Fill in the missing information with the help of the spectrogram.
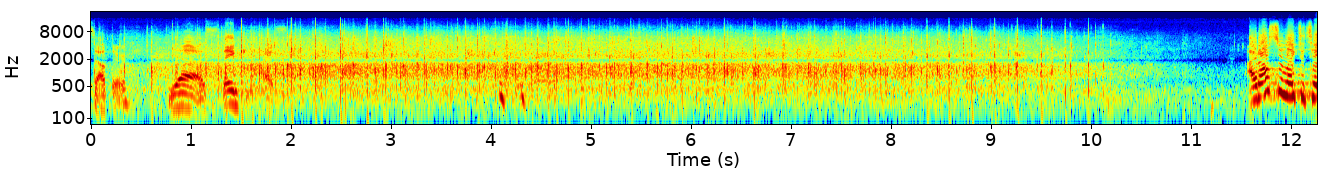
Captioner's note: applause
